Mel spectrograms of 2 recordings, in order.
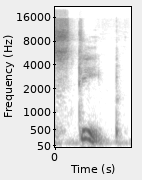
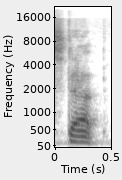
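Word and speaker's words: steppe: I thought it was steep. Maybe just step. step. Okay, I mispronounced it. It's step.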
